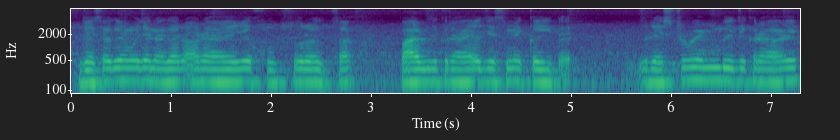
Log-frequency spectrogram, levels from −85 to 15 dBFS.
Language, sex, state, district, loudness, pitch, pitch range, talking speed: Hindi, male, Bihar, Sitamarhi, -24 LUFS, 155 Hz, 150-155 Hz, 165 wpm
